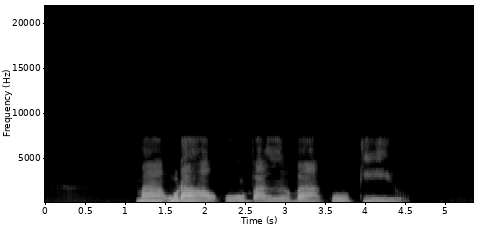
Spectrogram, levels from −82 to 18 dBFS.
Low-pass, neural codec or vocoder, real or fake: 7.2 kHz; codec, 16 kHz, 4 kbps, X-Codec, HuBERT features, trained on general audio; fake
